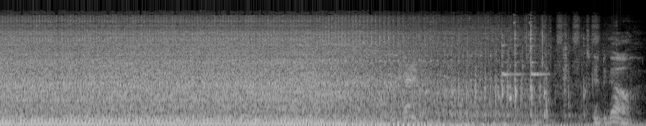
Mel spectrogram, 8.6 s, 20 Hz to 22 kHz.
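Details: 2007 Club Car DS gas golf cart after battery replacement (new battery), engine started: engine putters evenly at a steady low beat for four seconds, then cuts off cleanly; normal running.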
